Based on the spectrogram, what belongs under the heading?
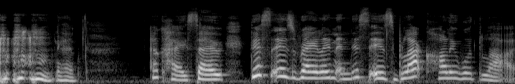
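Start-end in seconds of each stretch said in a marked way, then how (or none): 1.5-5.2 put-on posh, well-spoken English accent. Asked to try once more, the speaker does an intro in a put-on english accent. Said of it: "one more time".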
